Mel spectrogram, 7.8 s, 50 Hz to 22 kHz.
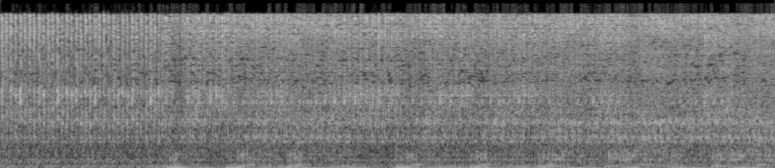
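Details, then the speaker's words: Toyota Hiace LH11 diesel after repair for overheating and rough running, larger cooling fan fitted: steady, low idle with an even beat, no knocks or misses; sound back to normal though reportedly not fully settled yet. "ini udah selesai baru suaranya usah kembali normal Karena untuk sepuran nya masih belum rata seutuhnya"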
